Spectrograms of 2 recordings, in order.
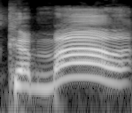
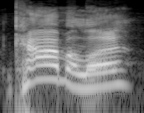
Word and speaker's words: Kamala: you've seen so far Breitbart exclusive Trump crushes Kamal Kamala excuse me say it right don't be racist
